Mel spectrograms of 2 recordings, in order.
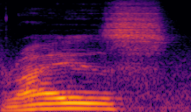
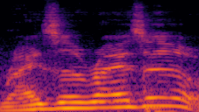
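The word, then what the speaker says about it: Reise: The next video, we're going to be talking about Rise, is it Ryza, or Rise? I think it's Ryza, because it's kind of how he pronounces it in the song.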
